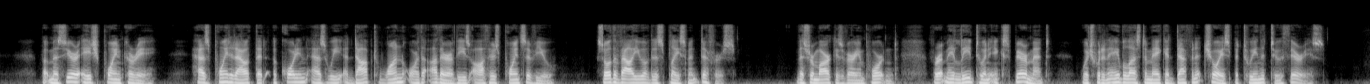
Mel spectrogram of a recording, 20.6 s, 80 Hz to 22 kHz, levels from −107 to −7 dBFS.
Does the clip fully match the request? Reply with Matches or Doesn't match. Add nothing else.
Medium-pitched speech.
Doesn't match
